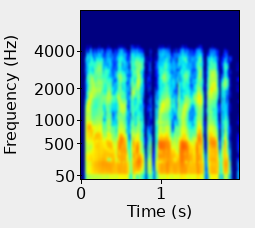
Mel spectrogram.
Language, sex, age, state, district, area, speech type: Marathi, male, 18-30, Maharashtra, Nanded, rural, conversation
